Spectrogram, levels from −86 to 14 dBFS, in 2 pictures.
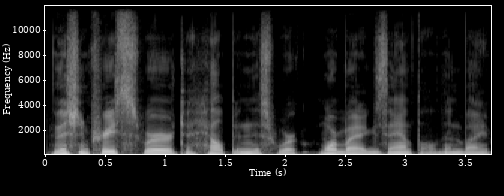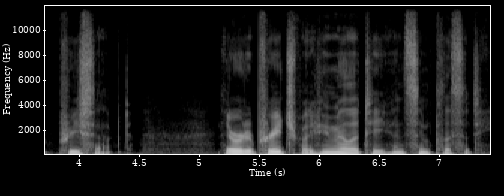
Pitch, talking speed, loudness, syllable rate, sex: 110 Hz, 185 wpm, -18 LUFS, 5.6 syllables/s, male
